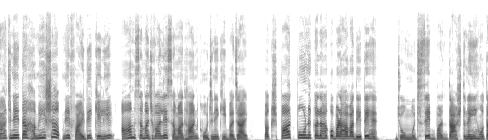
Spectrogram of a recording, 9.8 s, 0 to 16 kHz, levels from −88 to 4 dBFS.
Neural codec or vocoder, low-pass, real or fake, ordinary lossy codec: none; 14.4 kHz; real; none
